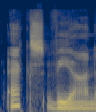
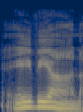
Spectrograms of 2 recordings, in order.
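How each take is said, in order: First: The start is spoken as the letter ex. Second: The start is not spoken as the letter ex. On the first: This is the habitual personal way of saying it. "is how I've always said it because it's an X and then Vion" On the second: This is how the artist wants it said. "I think that's actually how you might how he wants you to pronounce it"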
